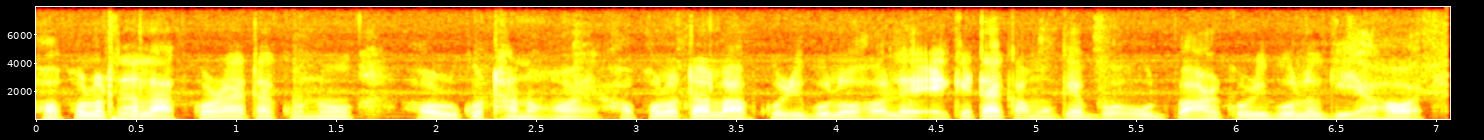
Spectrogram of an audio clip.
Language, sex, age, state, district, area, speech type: Assamese, male, 18-30, Assam, Charaideo, rural, spontaneous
